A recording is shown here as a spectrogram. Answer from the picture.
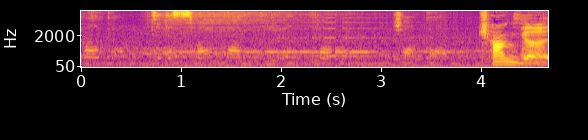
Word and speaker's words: Chang'e: to the for cha changa is how she pronounces it or how the noun says it um FNG you're going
